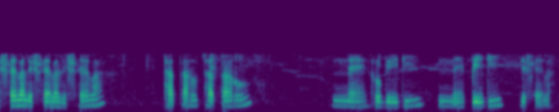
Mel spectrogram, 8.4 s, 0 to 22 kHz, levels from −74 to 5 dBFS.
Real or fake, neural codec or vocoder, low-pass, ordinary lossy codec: fake; codec, 44.1 kHz, 7.8 kbps, DAC; 3.6 kHz; none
